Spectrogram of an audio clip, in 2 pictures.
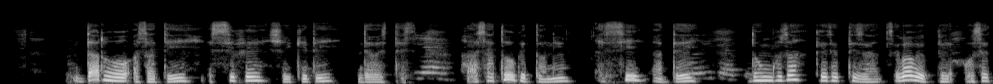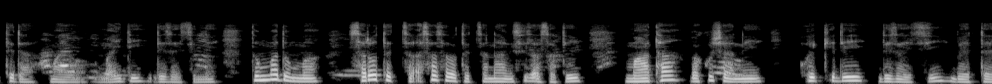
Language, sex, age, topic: Gamo, male, 18-24, government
